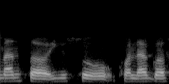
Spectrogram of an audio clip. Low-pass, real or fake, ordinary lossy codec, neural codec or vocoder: 3.6 kHz; real; Opus, 16 kbps; none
